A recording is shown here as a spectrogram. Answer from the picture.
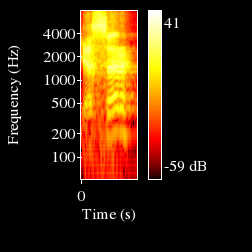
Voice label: yes sir, ru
